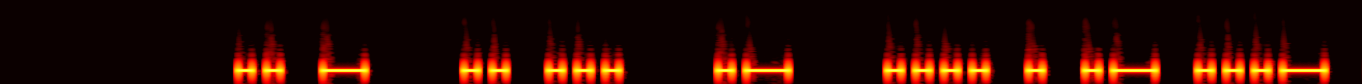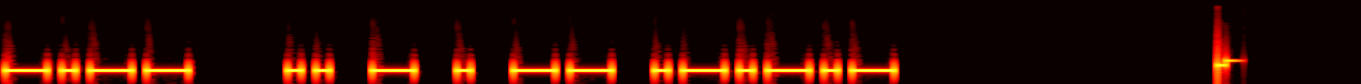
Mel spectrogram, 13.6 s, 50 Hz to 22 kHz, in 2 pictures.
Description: Morse code, heard as a keyed tone, about 17 wpm, 700 Hz. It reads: IT IS A HEAVY ITEM.
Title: Sentences from Top 1000 Words - Review Part 6 - 17wpm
